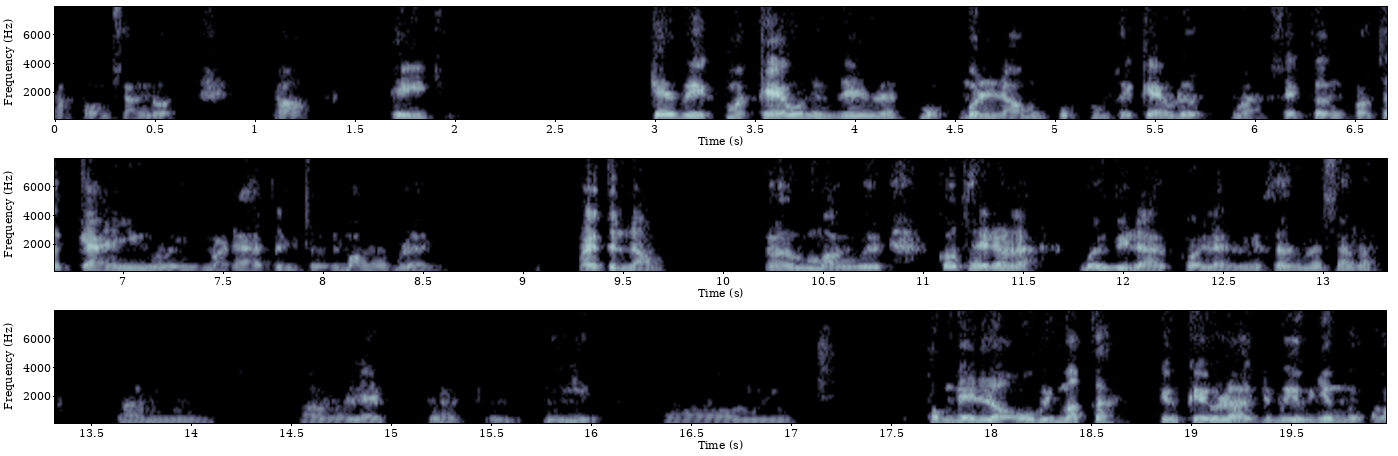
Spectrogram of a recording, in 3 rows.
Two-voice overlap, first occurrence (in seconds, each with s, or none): none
